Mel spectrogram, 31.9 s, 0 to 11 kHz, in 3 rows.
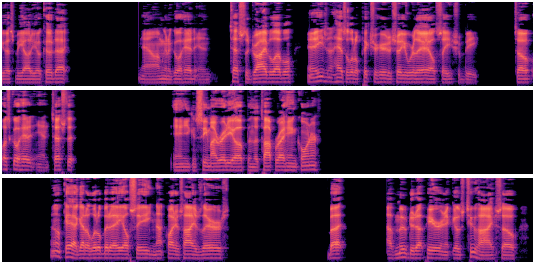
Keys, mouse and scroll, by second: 4.2-5.7 drag.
